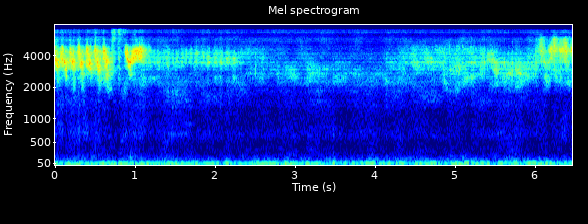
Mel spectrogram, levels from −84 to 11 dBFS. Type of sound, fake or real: fake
